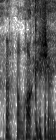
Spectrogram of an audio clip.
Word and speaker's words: Waukesha: Waukesha? – Yeah, Waukesha, yeah.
